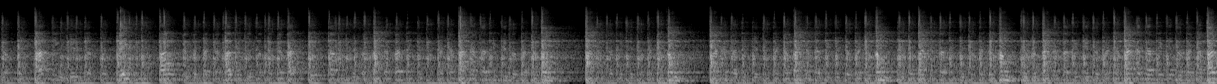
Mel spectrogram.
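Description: Snare drum played with sticks in fast rudimental patterns, with dense strokes and accents. Rapid spoken konnakol syllables run alongside it, and the playing breaks off briefly twice around the middle.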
